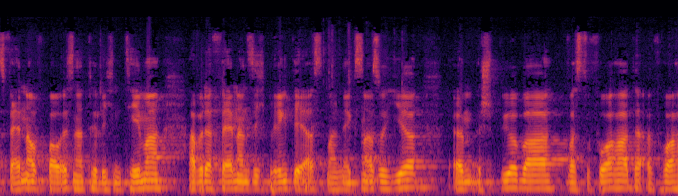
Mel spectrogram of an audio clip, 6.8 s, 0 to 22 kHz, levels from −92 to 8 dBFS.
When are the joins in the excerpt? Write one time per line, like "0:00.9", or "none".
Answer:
0:03.6
0:05.7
